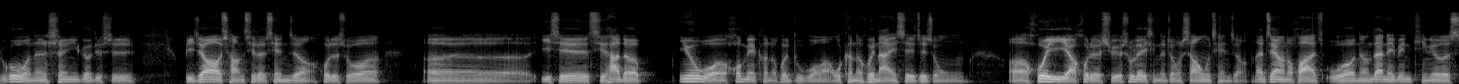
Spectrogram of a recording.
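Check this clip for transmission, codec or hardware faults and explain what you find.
Two bit error spikes at 12.2 s and 13.12 s. Each is a flipped bit that throws one or two samples by a power of two, producing a sharp broadband tick, peaking around -24 dBFS and -18 dBFS.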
